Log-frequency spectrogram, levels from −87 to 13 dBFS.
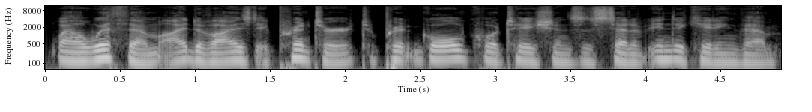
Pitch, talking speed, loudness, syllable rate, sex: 120 Hz, 185 wpm, -19 LUFS, 5.2 syllables/s, male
